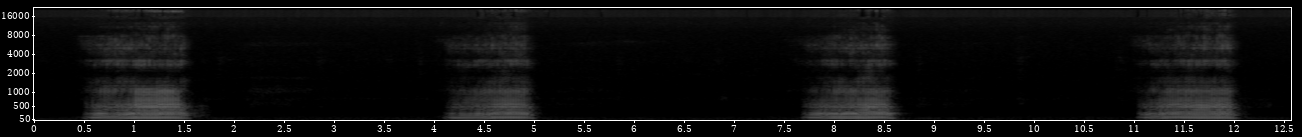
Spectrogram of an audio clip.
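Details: A 4-month-old Cane Corso puppy snoring: deep, rattling snores at regular intervals, about 19 breaths a minute, with quiet pauses between; ordinary snoring.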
